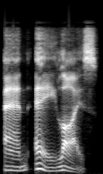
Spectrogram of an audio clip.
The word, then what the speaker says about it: analyze: Focus on the middle syllable stress. While spelling is sometimes debated, the pronunciation must be clear. The emphasis needs to fall firmly on the second syllable. An a lies. Don't let the initial vowel sound fade out. Make it audible and distinct.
